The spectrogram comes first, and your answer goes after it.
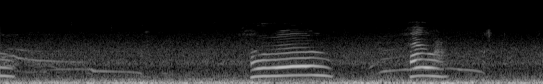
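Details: Two alpha stray cats, leaders of rival groups on a cat island, trade drawn-out harmonic yowls while the other cats eat a feast; three long wavering cries, the middle one loudest, over a steady low rumble of background noise.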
